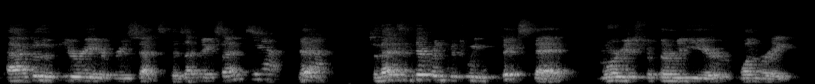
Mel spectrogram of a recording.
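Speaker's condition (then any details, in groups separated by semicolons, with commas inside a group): No condition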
